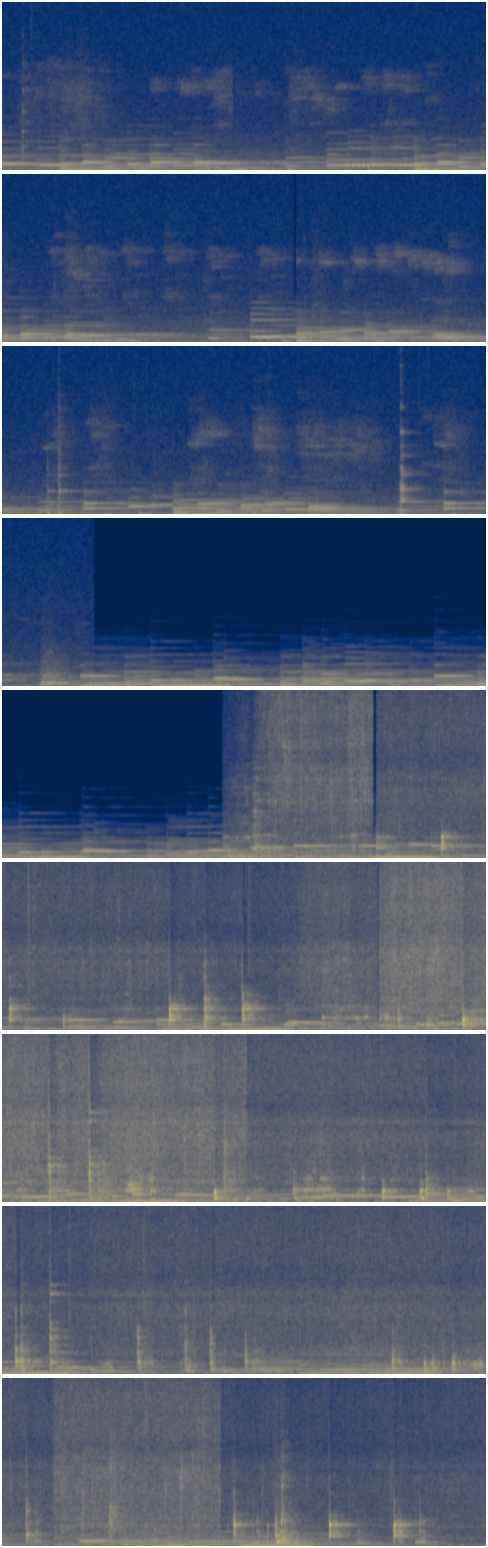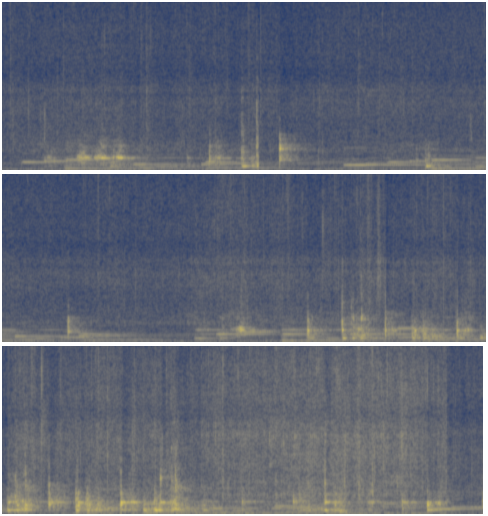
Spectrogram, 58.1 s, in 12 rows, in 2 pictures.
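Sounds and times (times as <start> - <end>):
wooden spatula scraping a pan: 21.6 - 43.2, 44.0 - 46.6, 47.7 - 48.0, 50.4 - 58.0
vegetables sizzling in hot oil: 21.6 - 58.0.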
